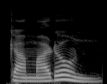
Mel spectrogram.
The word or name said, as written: camaron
